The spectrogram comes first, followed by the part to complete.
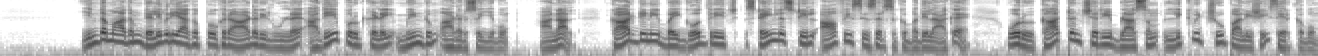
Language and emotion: Tamil, neutral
